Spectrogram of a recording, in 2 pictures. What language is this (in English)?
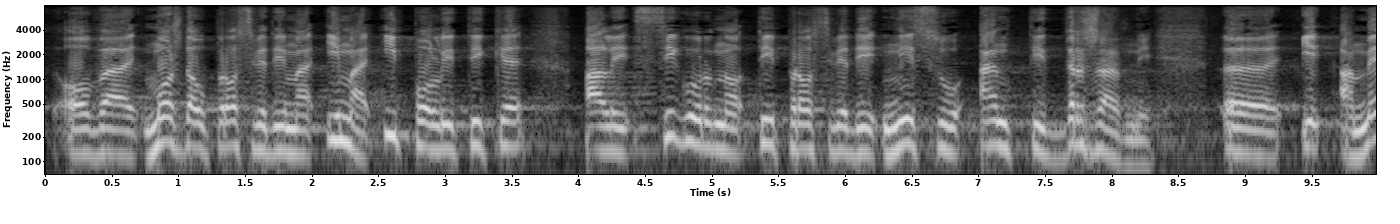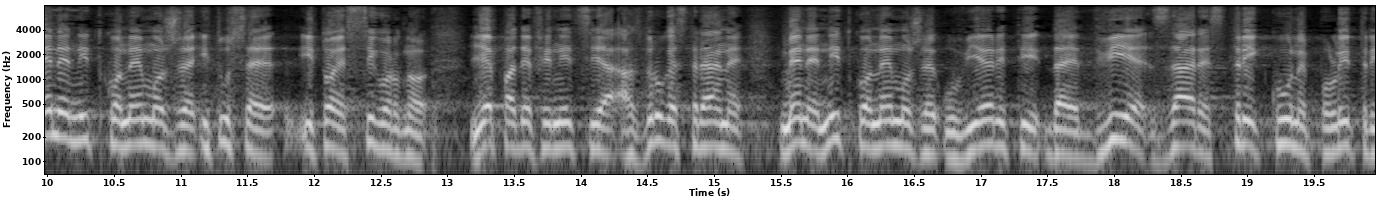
Croatian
